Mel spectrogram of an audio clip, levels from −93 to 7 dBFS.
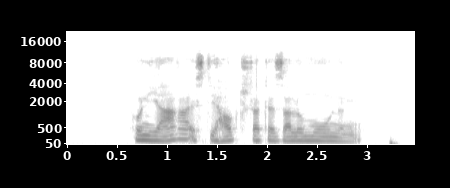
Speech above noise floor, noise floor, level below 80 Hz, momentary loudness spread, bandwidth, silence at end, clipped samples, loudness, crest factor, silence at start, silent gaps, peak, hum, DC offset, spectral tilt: over 36 dB; under -90 dBFS; -82 dBFS; 10 LU; 12.5 kHz; 0.2 s; under 0.1%; -52 LUFS; 26 dB; 0.65 s; none; -30 dBFS; none; under 0.1%; -4 dB/octave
